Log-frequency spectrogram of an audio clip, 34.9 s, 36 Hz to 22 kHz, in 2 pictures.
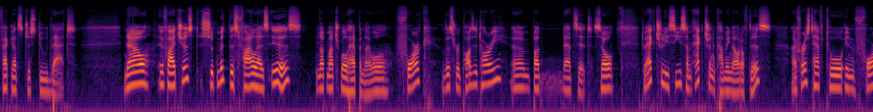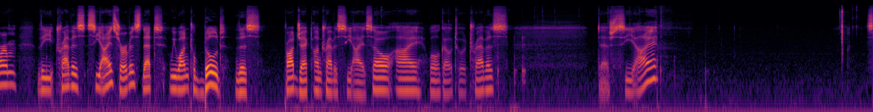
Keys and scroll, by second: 25.5 ctrl+a, 26.4-31.4 typing.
